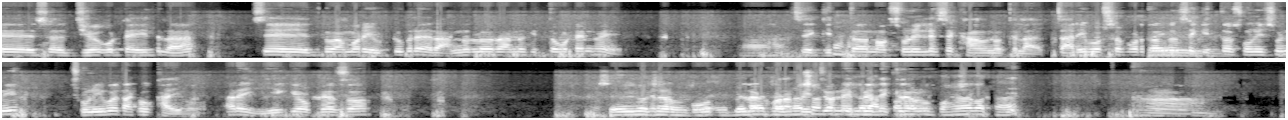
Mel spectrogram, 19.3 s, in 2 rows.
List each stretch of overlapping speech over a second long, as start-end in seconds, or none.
14.5-16.6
